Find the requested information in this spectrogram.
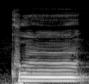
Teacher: اخفا یعنی ناک میں آواز چھپانا، نون کو ظاہر کر کے نہیں پڑھیں گے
